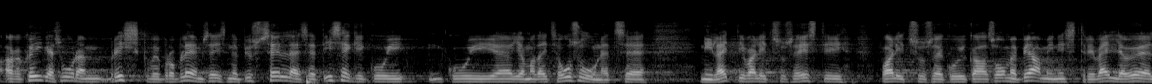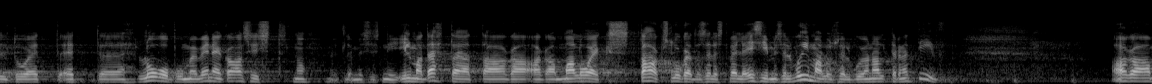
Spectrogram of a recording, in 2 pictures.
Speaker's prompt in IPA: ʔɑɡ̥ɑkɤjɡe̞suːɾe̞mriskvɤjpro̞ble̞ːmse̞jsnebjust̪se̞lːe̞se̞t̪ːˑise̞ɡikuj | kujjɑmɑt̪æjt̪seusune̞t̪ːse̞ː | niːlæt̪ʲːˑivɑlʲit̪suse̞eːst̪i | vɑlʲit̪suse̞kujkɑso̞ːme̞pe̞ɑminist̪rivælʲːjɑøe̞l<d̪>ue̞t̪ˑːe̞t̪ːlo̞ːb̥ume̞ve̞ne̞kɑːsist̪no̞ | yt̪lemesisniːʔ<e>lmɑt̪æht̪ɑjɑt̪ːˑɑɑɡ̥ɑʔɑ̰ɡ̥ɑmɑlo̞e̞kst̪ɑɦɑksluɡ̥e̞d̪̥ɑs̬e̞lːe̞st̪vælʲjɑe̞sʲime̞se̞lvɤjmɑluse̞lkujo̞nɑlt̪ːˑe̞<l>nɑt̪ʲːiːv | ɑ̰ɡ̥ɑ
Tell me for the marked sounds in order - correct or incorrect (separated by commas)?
correct, incorrect, incorrect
